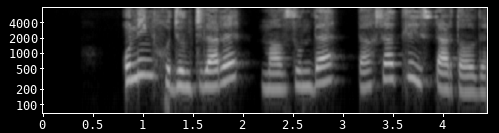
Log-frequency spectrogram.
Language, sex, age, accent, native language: Uzbek, female, 18-24, Andijon, Uzbek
